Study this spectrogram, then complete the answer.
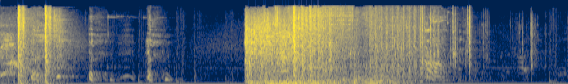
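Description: A rifle magazine clicks and clatters during a reload.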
